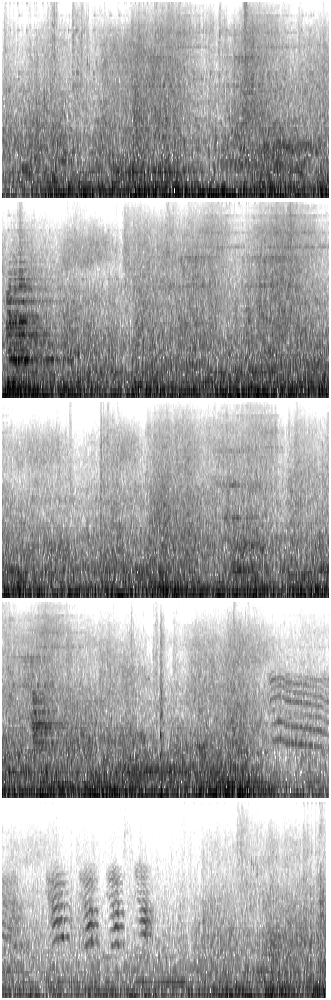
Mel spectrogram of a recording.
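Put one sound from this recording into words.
Magic spells crackle and boom in a noisy battle.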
